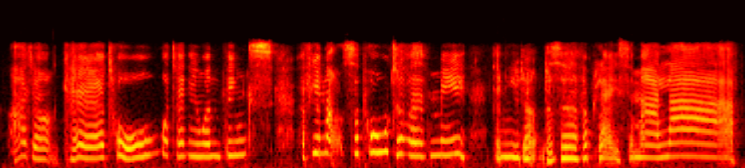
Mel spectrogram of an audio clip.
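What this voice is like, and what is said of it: British accent. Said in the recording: “she has a cute little British accent ... that British accent does really go far”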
